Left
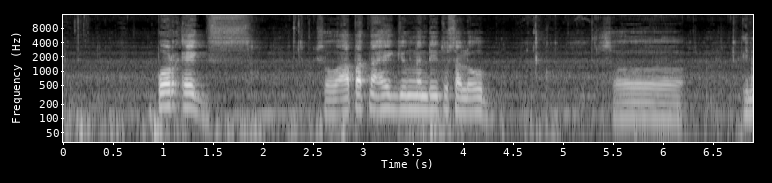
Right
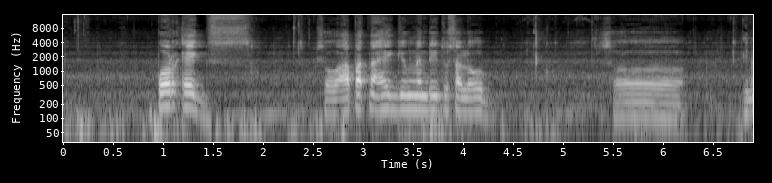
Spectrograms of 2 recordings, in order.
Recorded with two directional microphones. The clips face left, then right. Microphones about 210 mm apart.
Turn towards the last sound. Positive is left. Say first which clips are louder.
# left 4 dB
turn(degrees=25)  # may be behind; listen again after turning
